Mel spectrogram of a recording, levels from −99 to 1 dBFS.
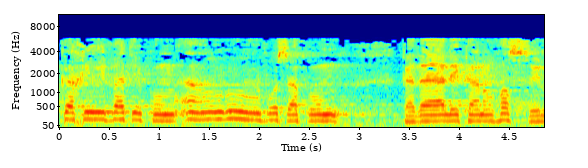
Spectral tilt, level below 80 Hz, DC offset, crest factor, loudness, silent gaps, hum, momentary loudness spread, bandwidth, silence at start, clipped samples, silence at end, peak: -9 dB/octave; -48 dBFS; 0.2%; 16 dB; -22 LUFS; none; none; 9 LU; 5.8 kHz; 0 s; under 0.1%; 0 s; -6 dBFS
